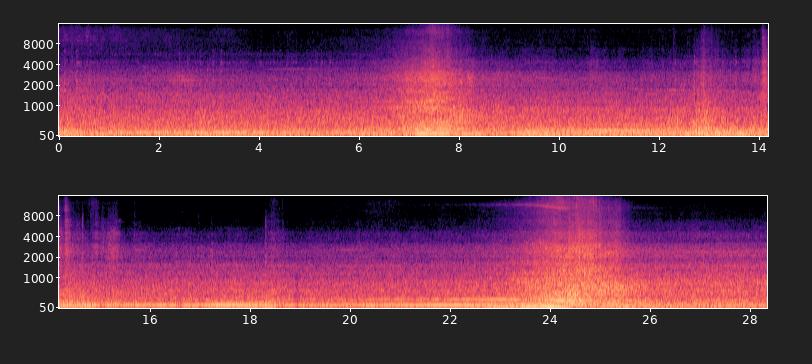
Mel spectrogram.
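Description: Truck engine running at low speed on a downhill grade, a steady low hum whose note shifts a few times. Vehicles climbing in the other lane pass twice with a louder rush, about seven seconds in and again near the end.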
